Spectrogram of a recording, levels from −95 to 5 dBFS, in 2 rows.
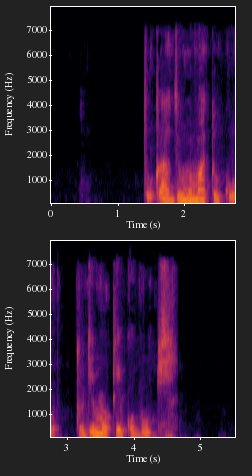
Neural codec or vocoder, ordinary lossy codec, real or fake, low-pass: codec, 24 kHz, 1.5 kbps, HILCodec; AAC, 32 kbps; fake; 7.2 kHz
